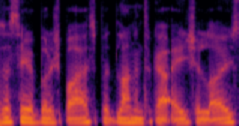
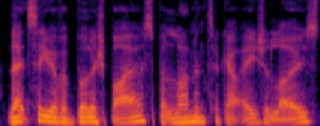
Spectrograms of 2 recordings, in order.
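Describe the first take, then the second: First: It is said at a quicker pace. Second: It is said at a slower pace.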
